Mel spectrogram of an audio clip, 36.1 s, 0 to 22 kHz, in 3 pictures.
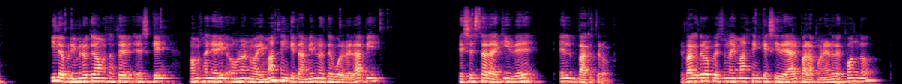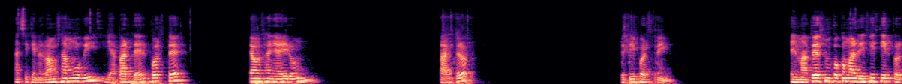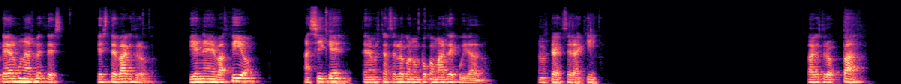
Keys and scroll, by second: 23.4 super+c, 35.4 Return.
